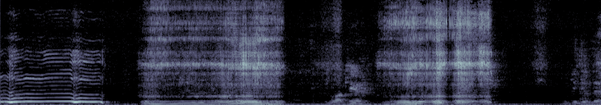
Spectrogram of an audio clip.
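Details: Drawn-out, groaning snores with whistling and snorting sounds from a film or TV scene, with room noise in the background: snoring.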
